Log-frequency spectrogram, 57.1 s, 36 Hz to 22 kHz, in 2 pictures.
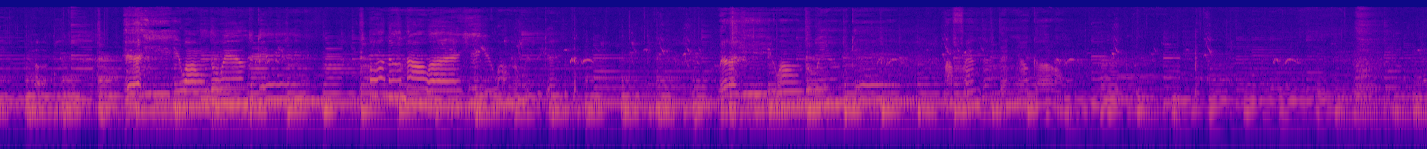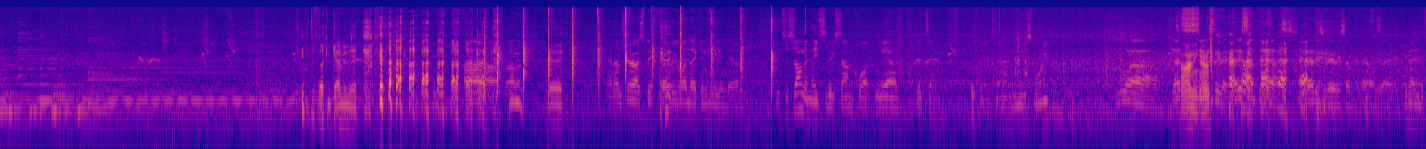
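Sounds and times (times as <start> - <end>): acoustic guitar chords: 0.0 - 38.0, 51.7 - 57.0.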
